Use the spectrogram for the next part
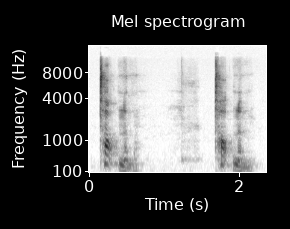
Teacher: So you might think it's Tottenham Court Road, Tottenham Court Road, but that's not really correct. Tottenham is 3 syllables. We cut it down to just 2.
